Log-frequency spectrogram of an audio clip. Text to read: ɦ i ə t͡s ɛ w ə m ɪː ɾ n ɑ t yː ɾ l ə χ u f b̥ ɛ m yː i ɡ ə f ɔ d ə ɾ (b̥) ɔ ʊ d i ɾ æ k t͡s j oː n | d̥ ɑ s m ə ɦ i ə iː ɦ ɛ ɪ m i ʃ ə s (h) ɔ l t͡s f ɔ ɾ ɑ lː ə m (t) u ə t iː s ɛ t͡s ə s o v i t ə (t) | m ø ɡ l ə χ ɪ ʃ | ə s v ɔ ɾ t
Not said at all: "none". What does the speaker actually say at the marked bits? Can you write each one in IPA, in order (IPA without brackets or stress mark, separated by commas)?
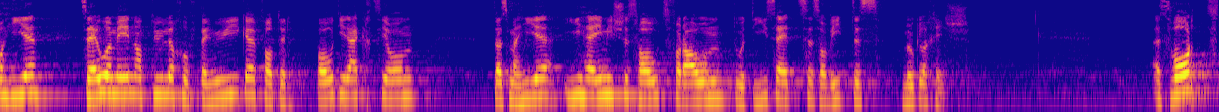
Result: b̥, h, t, s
